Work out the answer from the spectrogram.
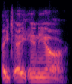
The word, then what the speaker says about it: Haener: Jake Haener, Haner. But that's how you spell it.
